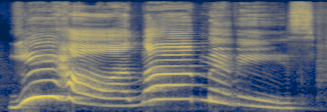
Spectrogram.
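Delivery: loud, high, slow whoop of joy; loud joyful exclaim. Acted. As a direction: whoop it out like a cowboy. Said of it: "every time he exclaimed".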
